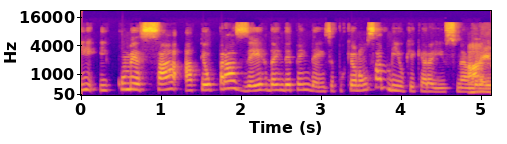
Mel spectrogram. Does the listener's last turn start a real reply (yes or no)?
yes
